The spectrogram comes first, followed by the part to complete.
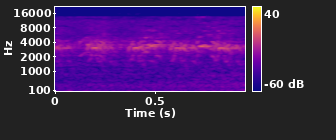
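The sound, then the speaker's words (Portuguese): A small bird sings a quick series of high, thin chirping notes in a steady run, fairly soft, over a faint background hush with no one talking. “Olha o passarinho cantando, que coisa bonita.”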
